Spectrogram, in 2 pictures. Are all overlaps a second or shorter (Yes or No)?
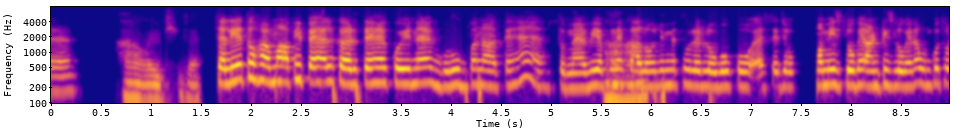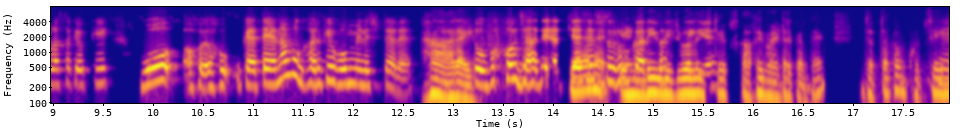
No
